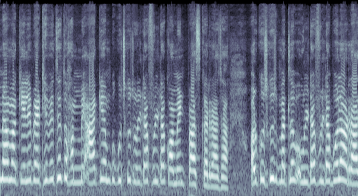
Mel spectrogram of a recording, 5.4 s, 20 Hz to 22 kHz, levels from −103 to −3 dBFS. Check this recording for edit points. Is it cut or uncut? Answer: uncut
